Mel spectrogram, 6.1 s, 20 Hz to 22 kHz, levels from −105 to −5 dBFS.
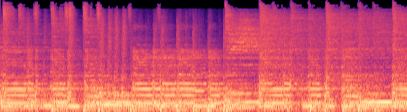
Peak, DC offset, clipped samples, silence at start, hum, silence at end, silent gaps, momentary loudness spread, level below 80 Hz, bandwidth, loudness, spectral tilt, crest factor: -2 dBFS; under 0.1%; under 0.1%; 0 s; none; 0 s; none; 3 LU; -32 dBFS; over 20 kHz; -15 LUFS; -6 dB/octave; 12 dB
